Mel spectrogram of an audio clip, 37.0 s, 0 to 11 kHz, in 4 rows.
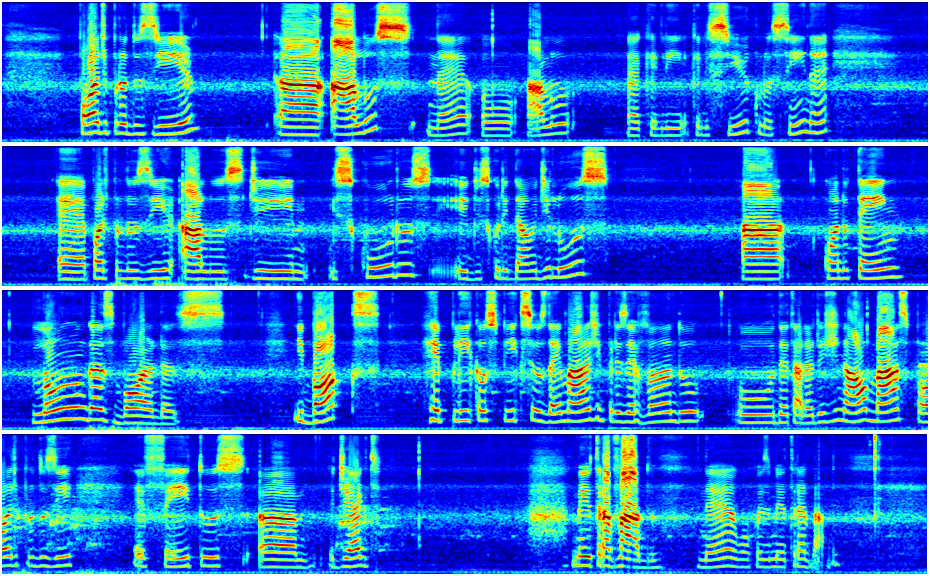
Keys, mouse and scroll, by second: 36.5 click.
